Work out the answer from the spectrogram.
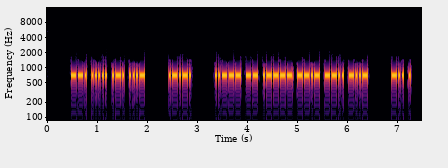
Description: Morse code, heard as a keyed tone, about 36 wpm, 700 Hz. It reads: G5RV <AR> 2M1QZX DE
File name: UK MASTER QSOs TRAINING / 35WPM / UK MASTER QSOs 0033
